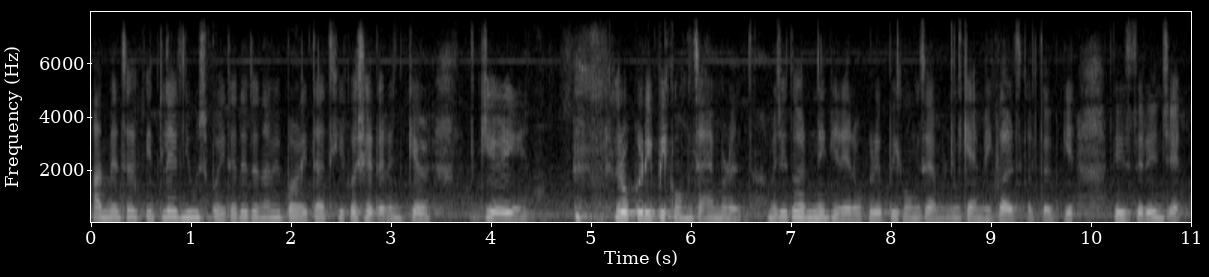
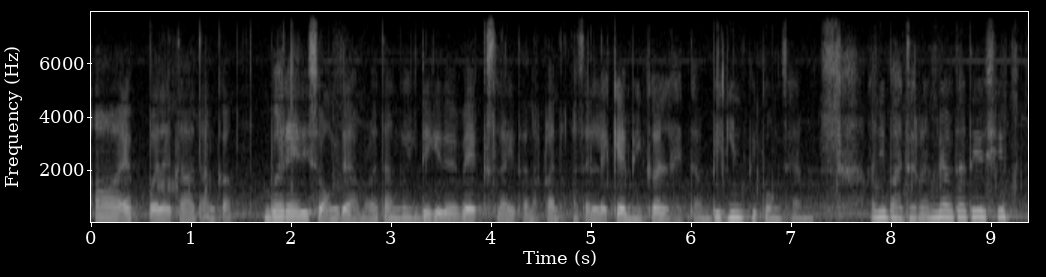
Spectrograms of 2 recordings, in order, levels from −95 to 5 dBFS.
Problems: background sounds at intervals, low volume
